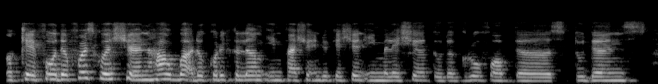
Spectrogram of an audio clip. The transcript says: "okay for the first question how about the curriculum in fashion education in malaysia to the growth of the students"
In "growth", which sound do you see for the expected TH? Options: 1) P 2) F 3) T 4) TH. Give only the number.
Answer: 2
